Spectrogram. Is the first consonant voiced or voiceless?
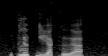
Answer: voiceless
